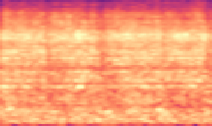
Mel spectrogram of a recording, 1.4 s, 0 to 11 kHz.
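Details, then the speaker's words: Culligan sulphur filter during regeneration cycle 2 after drawing half a pint of 35% peroxide, held for 10 minutes: steady watery hiss with soft gurgles and light sputtering from the drain as the mineral bed cleans; normal regeneration gurgling. "you can hear it gurgling now so it's starting that mineral is starting to get cleaned up real good"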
